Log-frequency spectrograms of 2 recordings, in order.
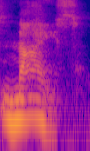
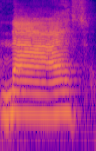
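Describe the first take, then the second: First: The vowel is short and crisp. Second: The vowel is drawn out long. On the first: The speaker calls it right. "It's nice" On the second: The speaker calls it wrong. "not nice. Y'all love to drag that I out"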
